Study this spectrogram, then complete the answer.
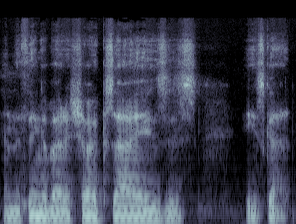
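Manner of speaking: low, soft shark-hunter monologue from Jaws; Quint. Acted. Showing clients his dragon's voice, low shark-hunter impression. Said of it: "he kinda talks like this".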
